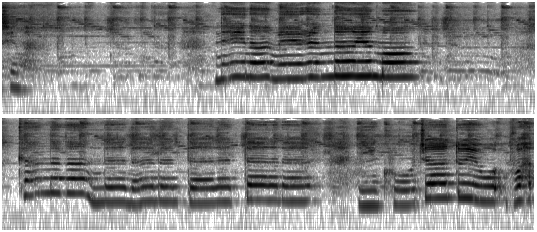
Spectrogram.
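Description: A young woman singing solo in long, steady held notes: one phrase about two seconds in, a second from about five and a half seconds in.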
